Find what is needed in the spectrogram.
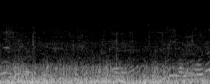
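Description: Wind buffeting the camera microphone: a steady low rumble with no distinct events.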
